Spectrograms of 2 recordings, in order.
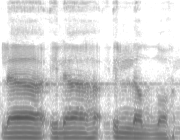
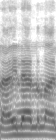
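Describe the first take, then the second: First: It is said slowly with each sound clear. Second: It is said quickly with the sounds slurred together. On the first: It is said calmly and with intention. The speaker calls it right. "അങ്ങനെ സാവകാശം ചൊല്ലണം" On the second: It is said only to finish a count. The speaker calls it wrong. "അതിൽ കാര്യമില്ല"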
